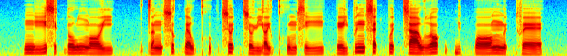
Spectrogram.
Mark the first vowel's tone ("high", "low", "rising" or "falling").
rising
